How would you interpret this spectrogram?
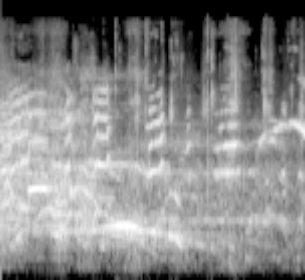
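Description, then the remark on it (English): A chicken squawks loudly, a continuous run of harsh, overlapping clucks and squawks that barely pause across a few seconds. “You trying to convince that chicken?”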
